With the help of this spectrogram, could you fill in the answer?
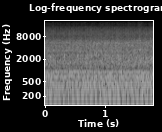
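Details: New 2022 LS MT125 tractor with about 1.1 hours on it, small three-cylinder diesel just started. Steady even idle clatter with consistent rhythm, no misses or heavy knocks; sounds good, normal.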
